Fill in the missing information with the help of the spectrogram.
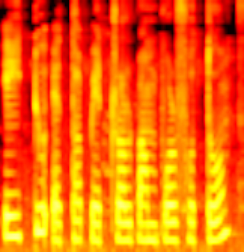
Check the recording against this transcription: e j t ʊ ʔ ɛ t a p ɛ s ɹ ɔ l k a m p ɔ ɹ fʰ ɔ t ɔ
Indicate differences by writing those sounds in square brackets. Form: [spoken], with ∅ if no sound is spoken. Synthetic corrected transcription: e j t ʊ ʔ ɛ t a p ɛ [t] ɹ ɔ l [p] a m p ɔ ɹ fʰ ɔ t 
